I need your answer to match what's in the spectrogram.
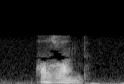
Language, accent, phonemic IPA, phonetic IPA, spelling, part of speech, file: Armenian, Eastern Armenian, /ɑˈʁɑnd/, [ɑʁɑ́nd], աղանդ, noun, Hy-աղանդ.ogg
- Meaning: 1. sect (a religious group sharing unorthodox religious beliefs) 2. cult 3. group of sect or cult members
